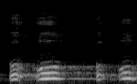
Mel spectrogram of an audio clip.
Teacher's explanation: उ को बोलने में ओंठ जो है आपस में जुड़े हुए होते हैं, इसलिए ये क्या कहलाता है, ओष्ठ कहलाता है।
